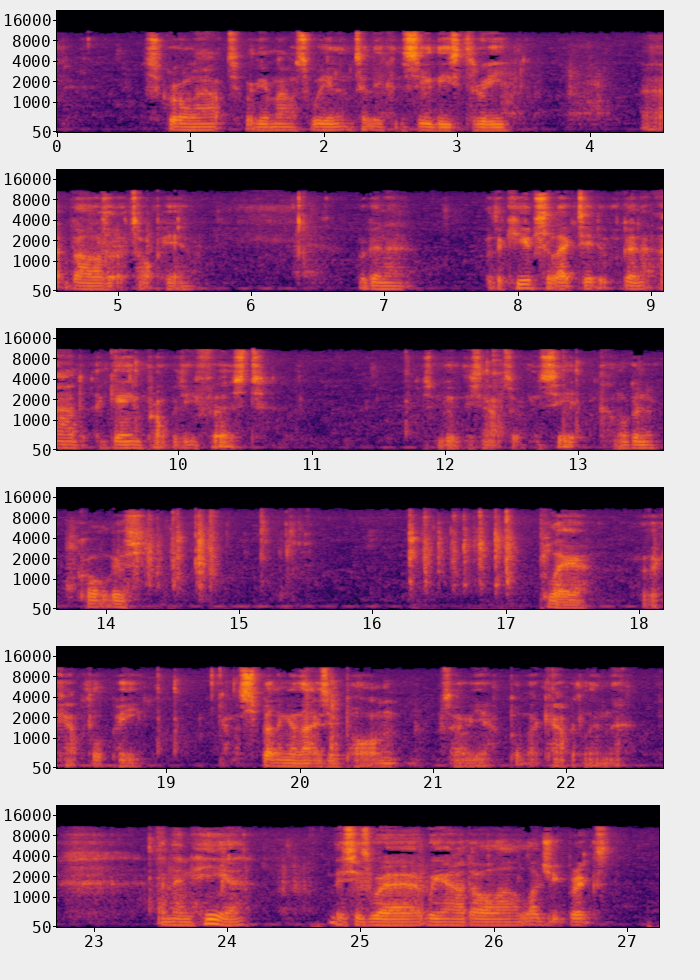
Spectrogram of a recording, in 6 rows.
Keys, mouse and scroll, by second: 9.6 click, 14.7 click, 21.9-23.8 drag.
